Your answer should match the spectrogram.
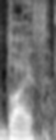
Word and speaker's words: Blythe: Blythe or something like that, maybe. – I think you said it right. I think it is Blythe.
